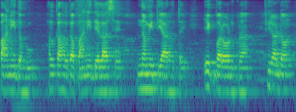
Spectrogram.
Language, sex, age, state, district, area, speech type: Maithili, male, 18-30, Bihar, Sitamarhi, rural, spontaneous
